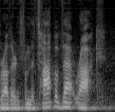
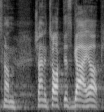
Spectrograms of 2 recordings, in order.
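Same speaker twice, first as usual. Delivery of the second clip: ordinary talk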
